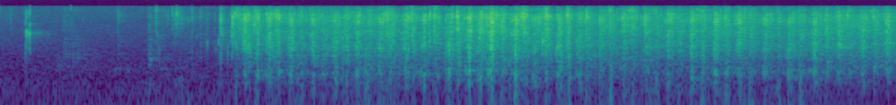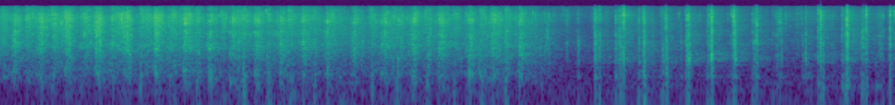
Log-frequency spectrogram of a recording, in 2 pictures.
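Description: Fingertips and nails tap and squeeze a clear, apparently empty plastic water bottle with a green cap, held close to the microphone. A few faint taps lead into about ten seconds of dense, bright crackling as the thin plastic crinkles. The sound then thins to sharp, separate taps and crinkles at the end.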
